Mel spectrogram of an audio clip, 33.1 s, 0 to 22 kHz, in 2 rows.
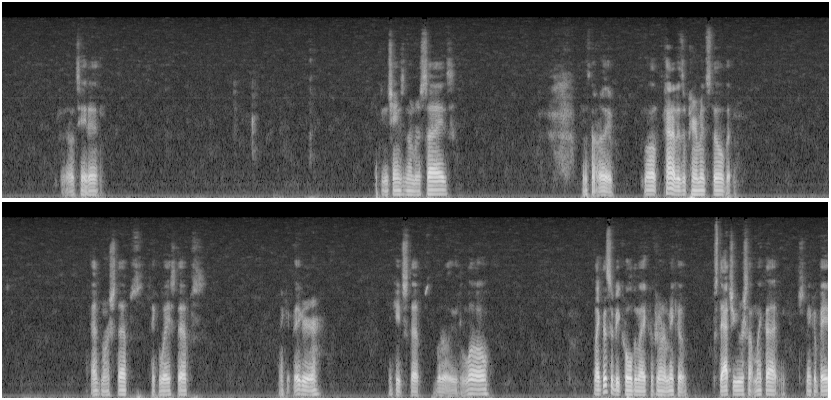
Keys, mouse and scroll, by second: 1.6-3.1 drag, 6.5 middle click, 7.7-9.4 drag, 10.1-11.4 middle drag, 13.8-15.4 drag, 16.0-17.9 drag, 20.3-24.0 drag, 25.5-27.2 middle drag, 27.8-29.4 middle drag, 30.3-32.1 middle drag.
